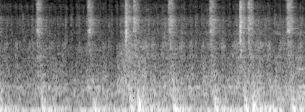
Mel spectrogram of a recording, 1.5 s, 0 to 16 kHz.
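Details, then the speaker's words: Turbocharged Mitsubishi 4G15 Lancer with fuel pressure turned up on the regulator; engine ran too rich, fouling week-old spark plugs. Uneven idle with irregular thumps and stumbles a few times a second; misfiring. "I was being greedy and we ran this engine too rich and it caused the plugs to not work properly"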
